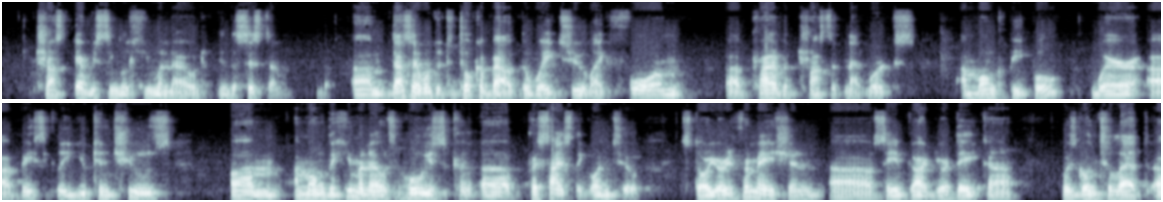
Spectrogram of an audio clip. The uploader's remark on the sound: This is the recording of the Fireside talk which took place in Humanode telegram voice chat on September 22nd, 2021.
